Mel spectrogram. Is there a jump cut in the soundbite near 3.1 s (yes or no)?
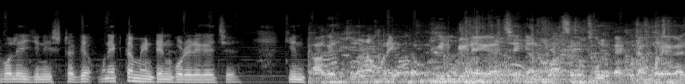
yes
